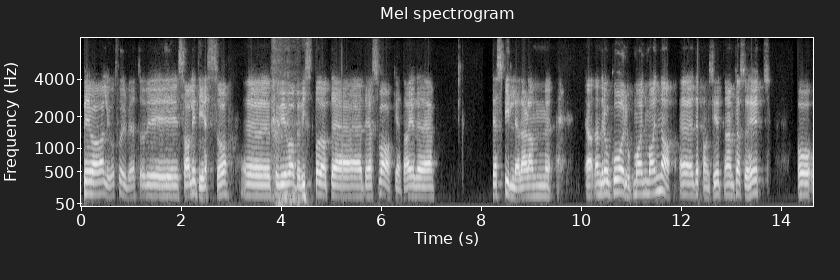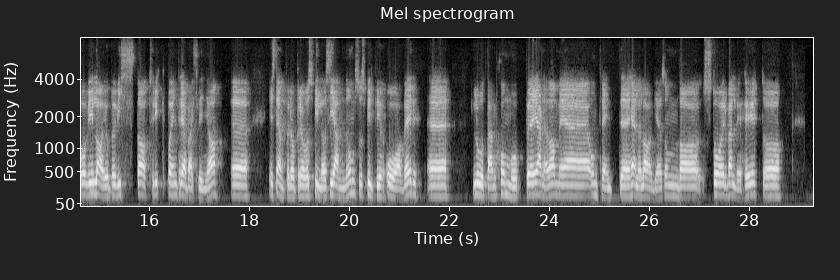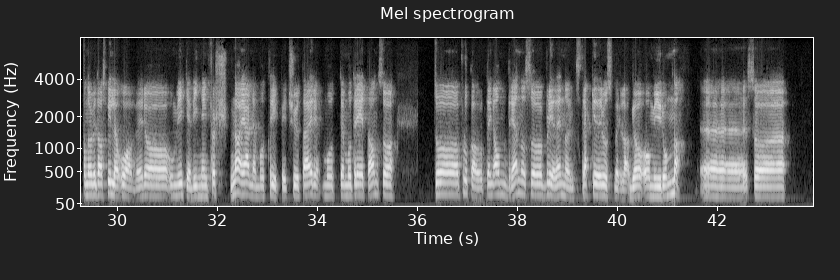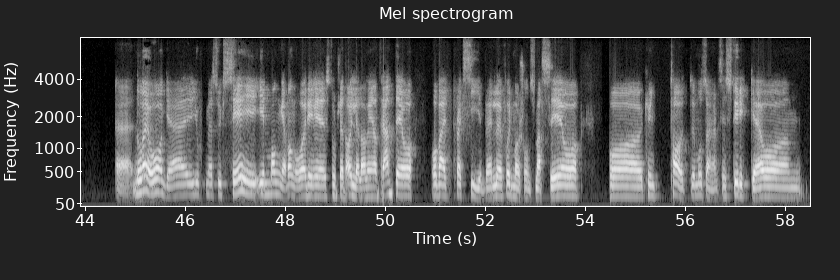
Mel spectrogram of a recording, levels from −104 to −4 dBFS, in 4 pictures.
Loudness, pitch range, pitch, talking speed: -20 LUFS, 135-155 Hz, 145 Hz, 155 wpm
